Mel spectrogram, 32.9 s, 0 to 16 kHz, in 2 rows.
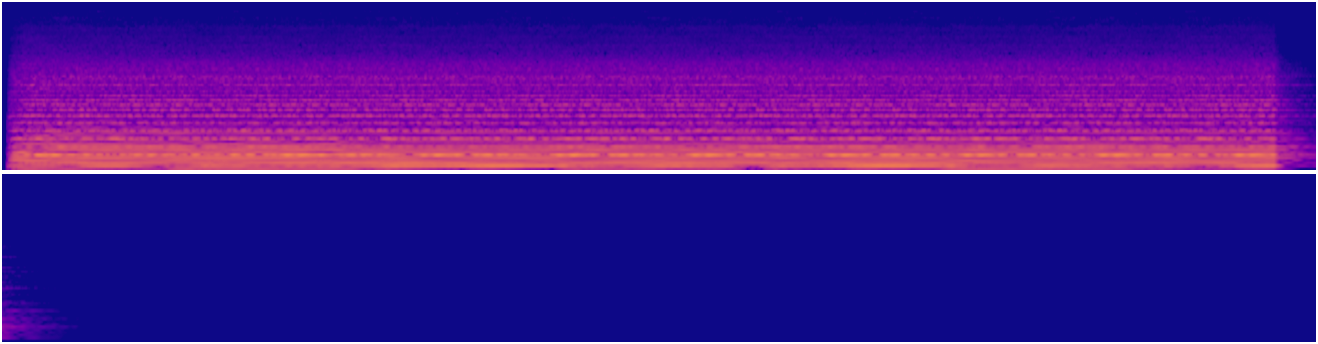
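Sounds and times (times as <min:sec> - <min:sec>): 
low Bb tuning drone: 0:00.1 - 0:16.5.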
